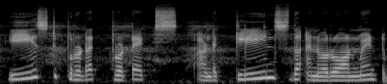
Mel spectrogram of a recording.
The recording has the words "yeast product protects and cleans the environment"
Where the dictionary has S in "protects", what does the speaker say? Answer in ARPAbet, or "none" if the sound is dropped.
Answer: S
